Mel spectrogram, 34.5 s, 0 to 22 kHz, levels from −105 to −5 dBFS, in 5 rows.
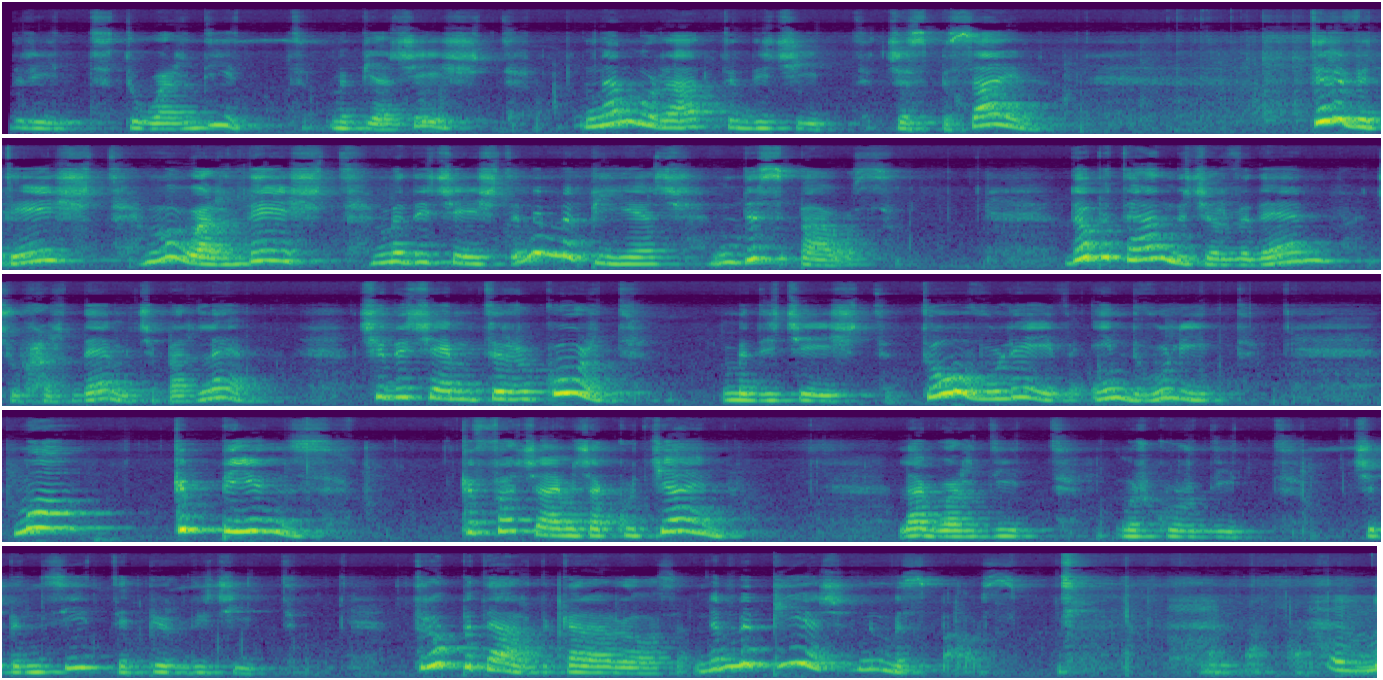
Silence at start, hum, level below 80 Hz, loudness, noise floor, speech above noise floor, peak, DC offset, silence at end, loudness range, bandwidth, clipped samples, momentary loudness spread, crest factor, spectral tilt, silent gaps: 0.05 s; none; -76 dBFS; -28 LUFS; -59 dBFS; 32 dB; -4 dBFS; under 0.1%; 0 s; 7 LU; 17 kHz; under 0.1%; 18 LU; 24 dB; -4 dB/octave; none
